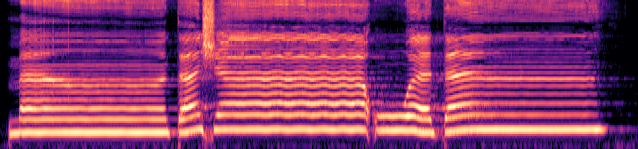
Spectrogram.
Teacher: Hamzahnya yang pada kata tasya'u. Maka shinnya ini dipanjangkan, boleh 4, boleh 5 harokat. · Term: mad wajib muttasil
